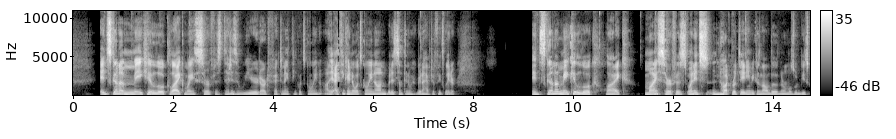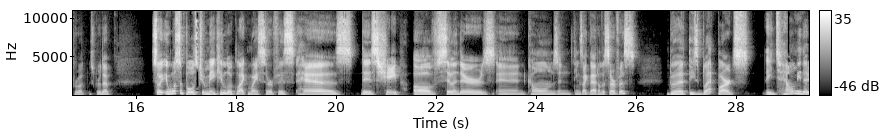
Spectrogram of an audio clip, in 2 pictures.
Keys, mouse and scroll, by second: 0.5-2.2 right drag, 0.6 s, 1.4 s, 2.4-6.9 drag, 9.2-10.4 drag, 11.3 click, 13.0 alt+click, 15.5-23.0 drag, 25.0-26.8 drag, 28.1-29.4 drag.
